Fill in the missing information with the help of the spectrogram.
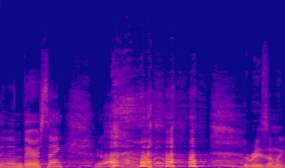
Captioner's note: laughs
